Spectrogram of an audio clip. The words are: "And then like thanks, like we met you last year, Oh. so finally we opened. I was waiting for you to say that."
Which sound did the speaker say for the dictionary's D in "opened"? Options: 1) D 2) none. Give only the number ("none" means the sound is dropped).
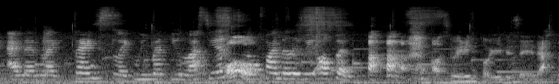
2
